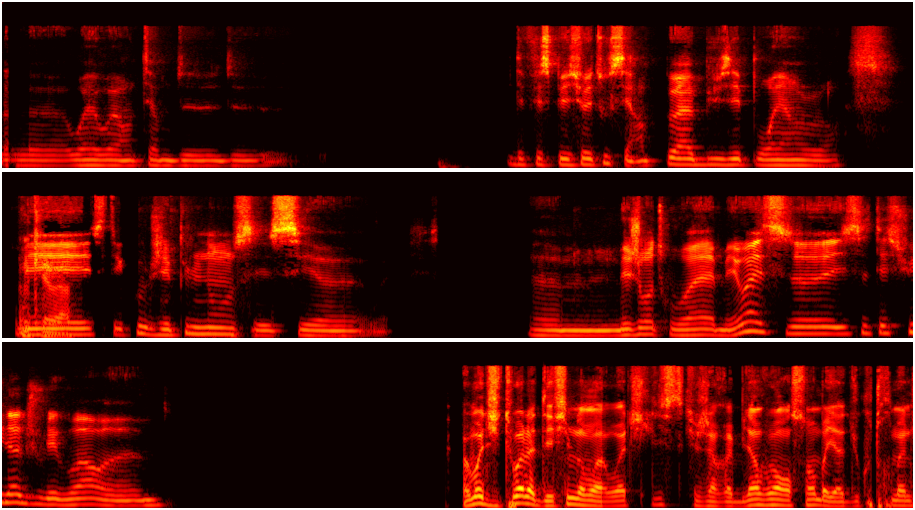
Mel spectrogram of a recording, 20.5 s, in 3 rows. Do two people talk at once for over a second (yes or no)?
no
